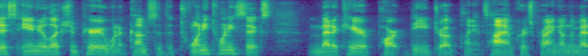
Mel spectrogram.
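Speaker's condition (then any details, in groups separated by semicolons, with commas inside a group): No condition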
